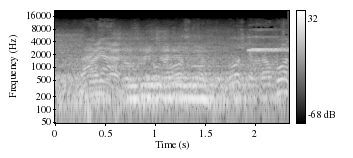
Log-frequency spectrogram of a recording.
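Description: Speech only: a man calling out "давай" ("come on") to a fighter.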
